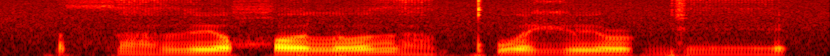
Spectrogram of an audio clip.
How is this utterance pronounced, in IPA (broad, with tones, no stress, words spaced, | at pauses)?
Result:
θa̤˦˨ðy˨˩χʊ˨˩ lʊ˨˥ða̤˨˩ kʷʼœ˦˨ʒy˨˩ɹ ɡe̤˦˨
